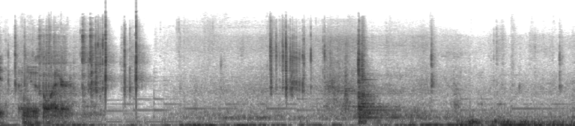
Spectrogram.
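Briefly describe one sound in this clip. A wood fire crackles softly.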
